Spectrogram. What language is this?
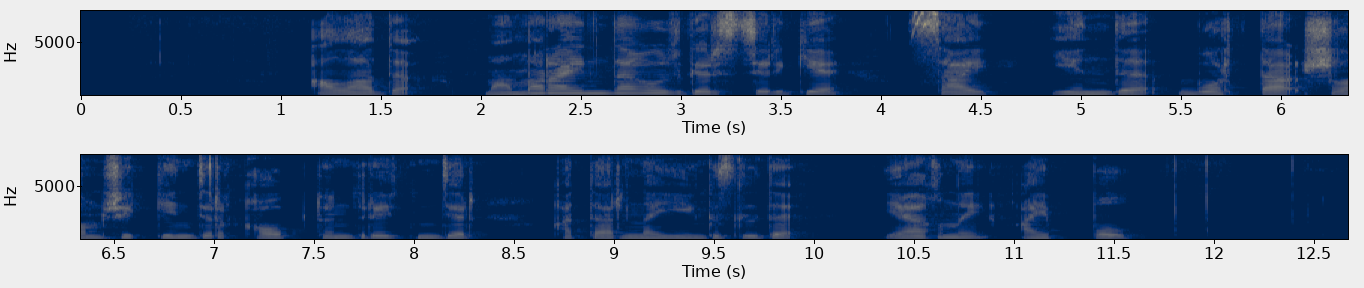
Kazakh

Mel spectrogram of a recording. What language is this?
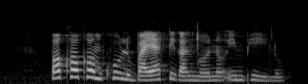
Swati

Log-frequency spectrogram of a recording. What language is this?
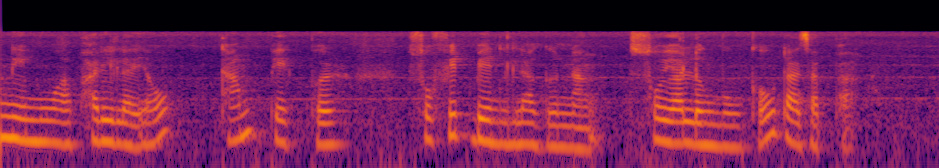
Bodo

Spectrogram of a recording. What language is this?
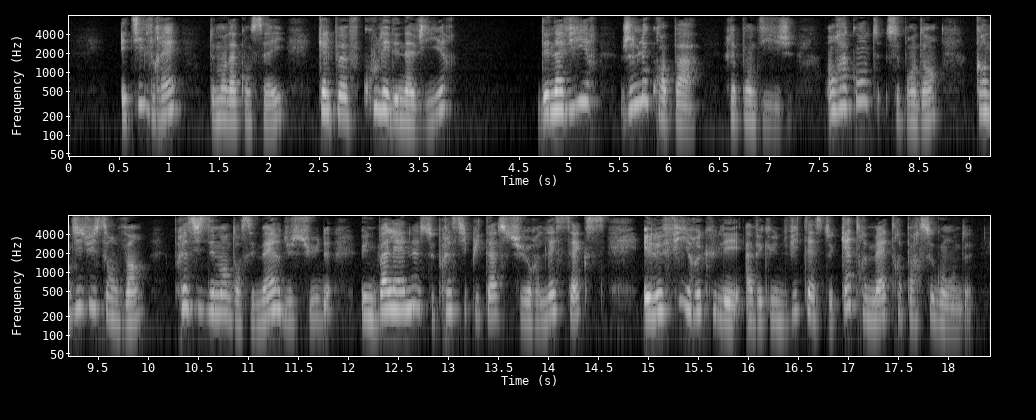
French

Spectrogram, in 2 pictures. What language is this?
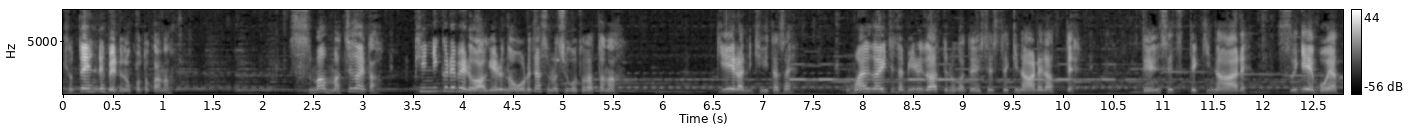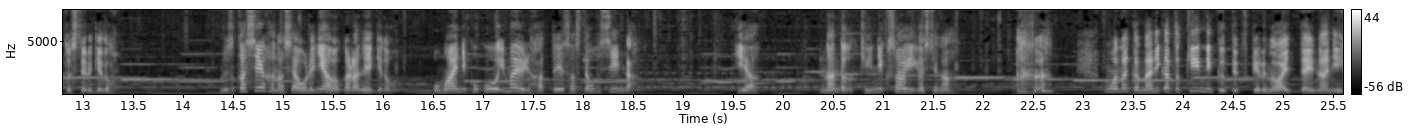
Japanese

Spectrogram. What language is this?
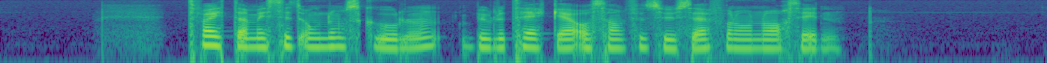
Norwegian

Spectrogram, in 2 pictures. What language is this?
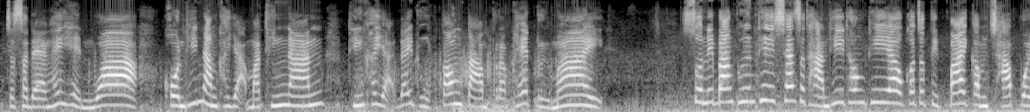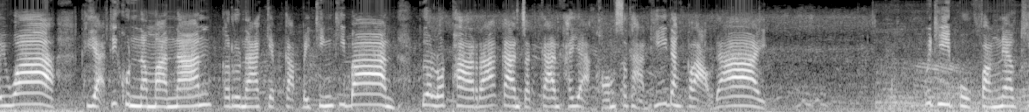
Thai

